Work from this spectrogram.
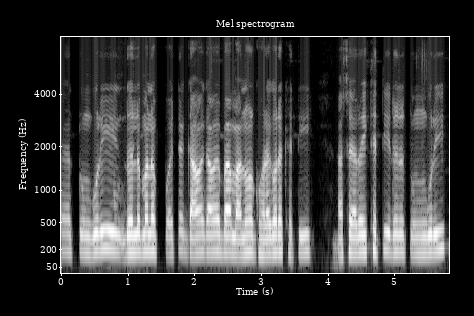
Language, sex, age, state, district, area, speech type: Assamese, male, 18-30, Assam, Dibrugarh, urban, spontaneous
